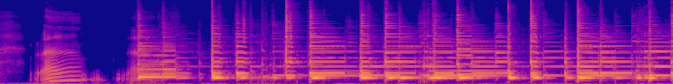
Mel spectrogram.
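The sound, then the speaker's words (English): A ukulele is strummed on an open G chord without muting, many ringing down-and-up strokes in a steady rhythm, each chord sustaining bright and full into the next. “You know, if you were to play a G, right? You can just strum. If I were to strum it without the muse, it would sound like this.”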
